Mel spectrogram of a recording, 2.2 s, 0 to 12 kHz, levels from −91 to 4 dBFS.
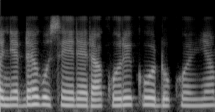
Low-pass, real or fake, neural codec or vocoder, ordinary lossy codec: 7.2 kHz; fake; codec, 16 kHz, about 1 kbps, DyCAST, with the encoder's durations; none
